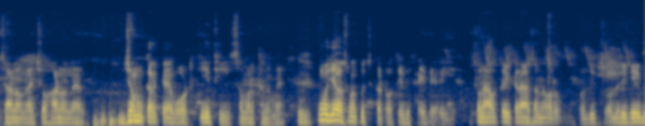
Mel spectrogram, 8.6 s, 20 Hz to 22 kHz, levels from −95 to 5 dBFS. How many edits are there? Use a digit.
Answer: 1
